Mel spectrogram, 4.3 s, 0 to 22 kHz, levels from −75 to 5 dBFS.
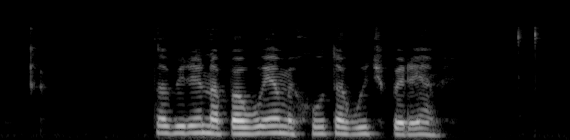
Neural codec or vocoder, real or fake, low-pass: none; real; 9.9 kHz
